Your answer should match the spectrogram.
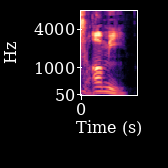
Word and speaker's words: Homme: Ja, Omi. Den habe ich. – Den ich komme mal durcheinander. Wie wird er denn eigentlich ausgesprochen? – Josh Omi. – Josh Omi. – Hier steht er.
